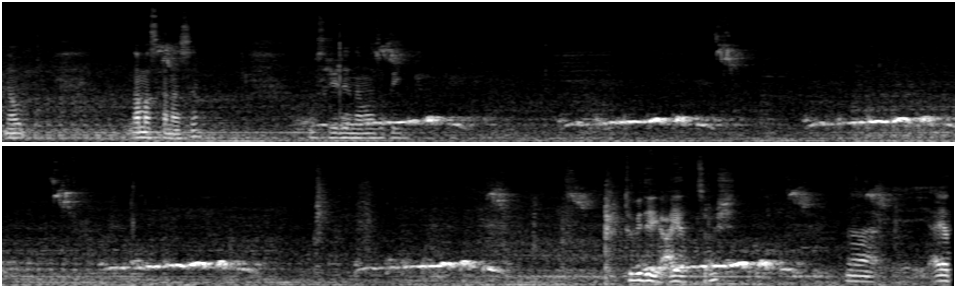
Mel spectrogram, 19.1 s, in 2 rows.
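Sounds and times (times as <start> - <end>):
bird cooing: 3.0 - 12.4, 13.1 - 15.4, 16.1 - 18.9.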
